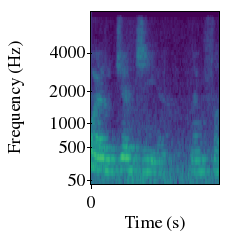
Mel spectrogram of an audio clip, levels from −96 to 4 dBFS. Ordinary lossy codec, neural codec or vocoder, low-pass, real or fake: Opus, 64 kbps; none; 7.2 kHz; real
